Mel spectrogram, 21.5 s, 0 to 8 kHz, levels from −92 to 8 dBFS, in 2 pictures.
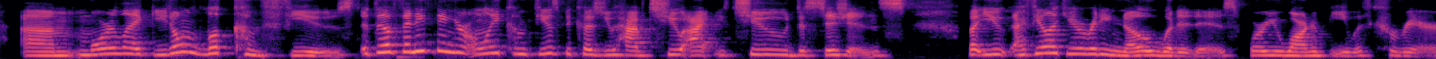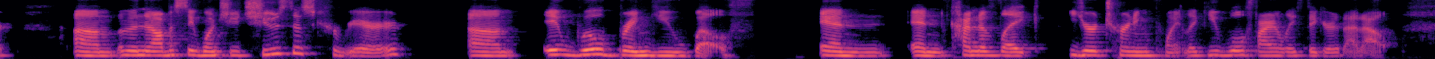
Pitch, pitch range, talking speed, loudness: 215 Hz, 195-255 Hz, 190 wpm, -27 LUFS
